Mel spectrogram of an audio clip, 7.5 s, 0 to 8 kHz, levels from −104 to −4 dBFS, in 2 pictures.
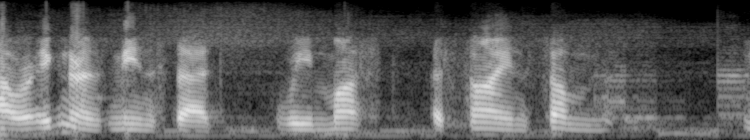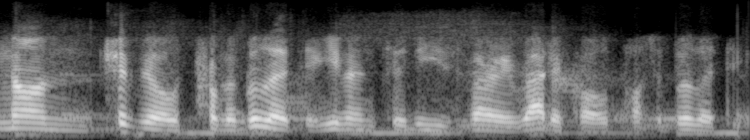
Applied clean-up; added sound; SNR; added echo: none; none; none; none.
